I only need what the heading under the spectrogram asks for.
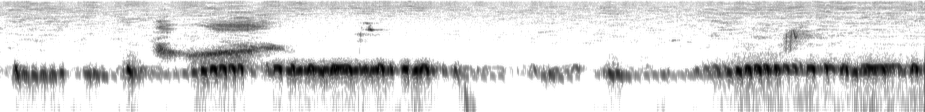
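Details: Several black grouse at a Swedish lek, growing less eager to fight as the wind rises: steady low bubbling rolls, warbling and pulsing, broken by a sharp rising hiss around one second in, with faint higher calls.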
